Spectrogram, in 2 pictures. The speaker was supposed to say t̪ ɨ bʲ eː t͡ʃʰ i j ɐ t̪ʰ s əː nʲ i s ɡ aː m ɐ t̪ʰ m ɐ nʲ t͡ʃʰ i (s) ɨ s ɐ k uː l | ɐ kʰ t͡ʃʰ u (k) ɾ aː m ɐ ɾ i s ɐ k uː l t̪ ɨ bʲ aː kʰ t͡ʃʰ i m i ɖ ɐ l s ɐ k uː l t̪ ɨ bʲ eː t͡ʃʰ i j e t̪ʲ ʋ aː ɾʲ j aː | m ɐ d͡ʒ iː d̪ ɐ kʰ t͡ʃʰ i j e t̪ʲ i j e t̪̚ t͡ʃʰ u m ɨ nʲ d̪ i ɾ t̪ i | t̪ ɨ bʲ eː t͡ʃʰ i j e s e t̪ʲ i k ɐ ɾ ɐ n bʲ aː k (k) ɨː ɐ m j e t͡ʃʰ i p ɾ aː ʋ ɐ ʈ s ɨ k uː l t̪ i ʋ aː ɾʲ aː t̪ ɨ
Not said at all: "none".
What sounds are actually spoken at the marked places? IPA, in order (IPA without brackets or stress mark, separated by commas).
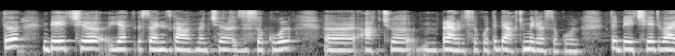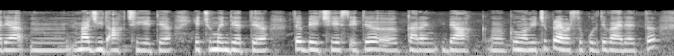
z, p, k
